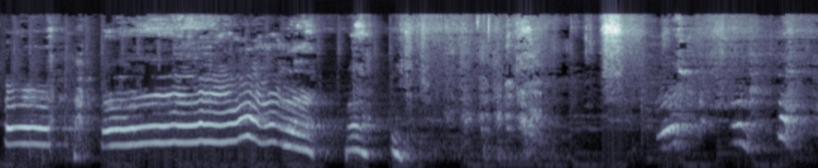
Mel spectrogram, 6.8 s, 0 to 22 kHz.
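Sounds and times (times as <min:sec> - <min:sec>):
frightened dog whining: 0:00.0 - 0:03.6, 0:05.4 - 0:06.8
frightened dog whimpering: 0:00.0 - 0:04.8, 0:05.4 - 0:06.8
quick anxious breaths of frightened dog: 0:03.4 - 0:06.2.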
